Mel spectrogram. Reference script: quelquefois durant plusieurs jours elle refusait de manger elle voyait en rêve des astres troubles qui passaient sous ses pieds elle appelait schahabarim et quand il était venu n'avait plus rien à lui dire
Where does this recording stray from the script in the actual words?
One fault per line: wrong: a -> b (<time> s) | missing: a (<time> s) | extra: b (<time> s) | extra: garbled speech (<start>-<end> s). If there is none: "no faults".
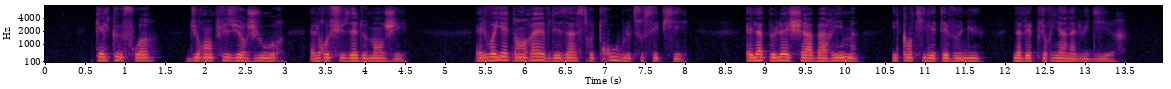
missing: qui passaient (7.3 s)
